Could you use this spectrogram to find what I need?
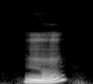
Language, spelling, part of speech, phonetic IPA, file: French, mon, determiner, [mɒ̃ʊ̯̃], Fr-mon.ogg
- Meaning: my (used to qualify masculine nouns and vowel-initial words regardless of gender)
